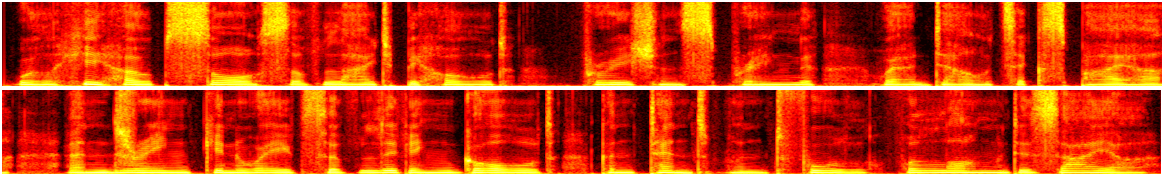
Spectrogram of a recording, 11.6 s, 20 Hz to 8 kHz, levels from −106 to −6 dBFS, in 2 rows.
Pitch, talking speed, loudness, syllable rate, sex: 165 Hz, 125 wpm, -20 LUFS, 3.6 syllables/s, female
